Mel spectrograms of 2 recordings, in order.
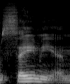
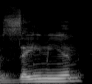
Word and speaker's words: Zamian: He pronounces it as the letter S. So he calls him Samian instead of Zamian.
